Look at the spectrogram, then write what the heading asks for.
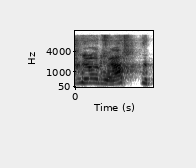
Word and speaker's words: Lenglart: Aujourd'hui, j'ai la joie d'accueillir Lenglart. Je prononce bien le nom? Ouais, tu peux le dire à la française, l'anglard.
